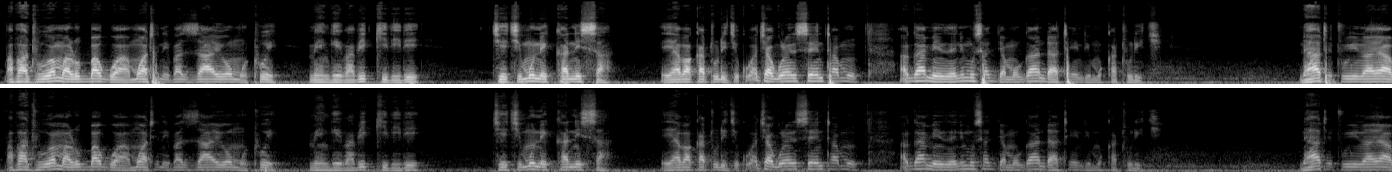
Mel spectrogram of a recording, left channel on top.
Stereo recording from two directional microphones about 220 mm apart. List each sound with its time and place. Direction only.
0.0 s speech: 35° left (ahead or behind)
13.0 s speech: 35° left (ahead or behind)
